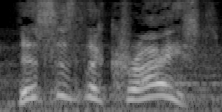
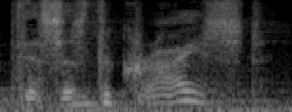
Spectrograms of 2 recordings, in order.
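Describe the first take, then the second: First: Higher, bright declaration of faith; a lifted declaration of faith; emphatic declaration. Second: Much softer, slow, low confession; hushed confession. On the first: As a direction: announce it like the right answer. Quoting those who got it right. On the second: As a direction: say it almost under your breath, reverently. Few people quietly confess it. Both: Acted.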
